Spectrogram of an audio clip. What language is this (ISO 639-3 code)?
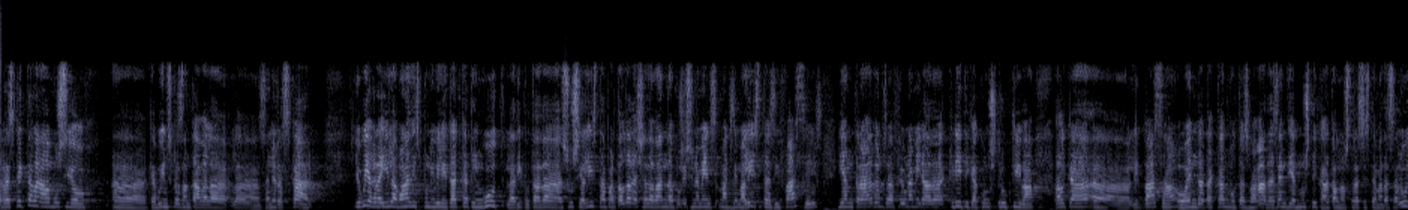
cat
